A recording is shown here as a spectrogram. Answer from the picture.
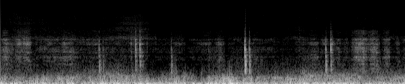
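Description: Airflow buffeting the microphone of a selfie-stick action camera on a tandem paraglider in flight, a loud gusty rumble, with a few short sharp clicks scattered through it.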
